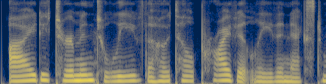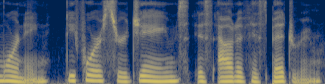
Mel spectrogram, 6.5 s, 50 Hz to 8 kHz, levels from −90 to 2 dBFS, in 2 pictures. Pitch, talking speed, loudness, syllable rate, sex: 165 Hz, 165 wpm, -18 LUFS, 5.1 syllables/s, female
